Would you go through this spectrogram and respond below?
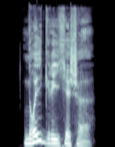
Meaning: inflection of neugriechisch: 1. strong/mixed nominative/accusative feminine singular 2. strong nominative/accusative plural 3. weak nominative all-gender singular
- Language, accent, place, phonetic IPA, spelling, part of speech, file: German, Germany, Berlin, [ˈnɔɪ̯ˌɡʁiːçɪʃə], neugriechische, adjective, De-neugriechische.ogg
